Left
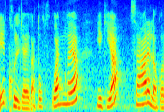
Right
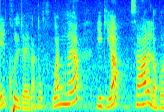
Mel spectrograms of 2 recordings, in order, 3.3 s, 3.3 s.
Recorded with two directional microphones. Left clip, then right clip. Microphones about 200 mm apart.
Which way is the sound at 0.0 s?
30° left (ahead or behind).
